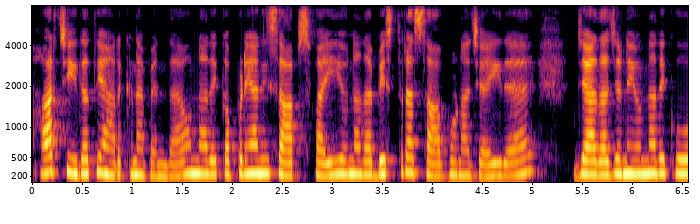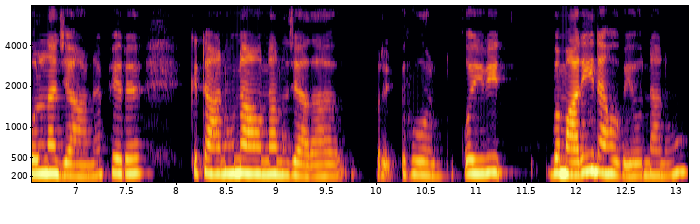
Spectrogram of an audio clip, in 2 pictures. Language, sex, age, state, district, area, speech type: Punjabi, female, 45-60, Punjab, Jalandhar, urban, spontaneous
